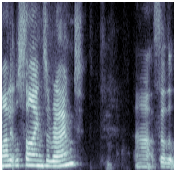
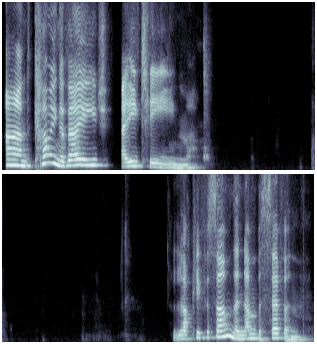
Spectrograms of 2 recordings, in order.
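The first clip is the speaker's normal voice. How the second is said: bingo caller; slower than usual. Acted. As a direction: sing out the numbers. Bingo calls.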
